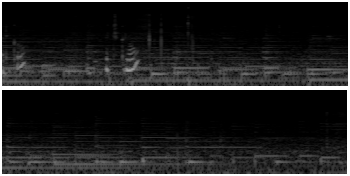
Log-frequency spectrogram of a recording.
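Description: Background music: a plucked acoustic guitar playing a slow run of held notes.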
